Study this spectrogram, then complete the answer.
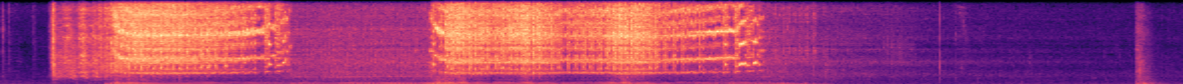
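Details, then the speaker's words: Car started on a cold morning: loud high-pitched squeal in two bursts over the engine from a slipping drive belt, fixed by loosening and retightening the belt with the tensor. "ahora que está el frío a los carros le rechinan las bandas por las mañanas entonces ahorita voy a aprender el carro para que escuchen como suena y les muestro cómo arreglarlo tan fácil"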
